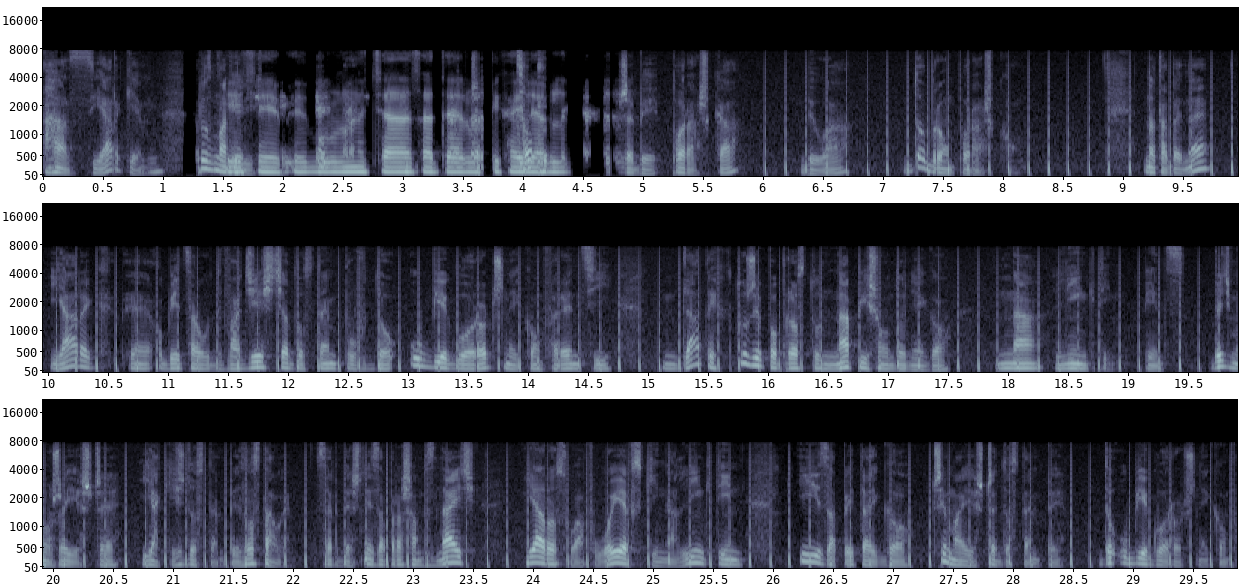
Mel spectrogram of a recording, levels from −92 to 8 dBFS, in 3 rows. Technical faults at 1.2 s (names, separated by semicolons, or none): speech suppressed in double talk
